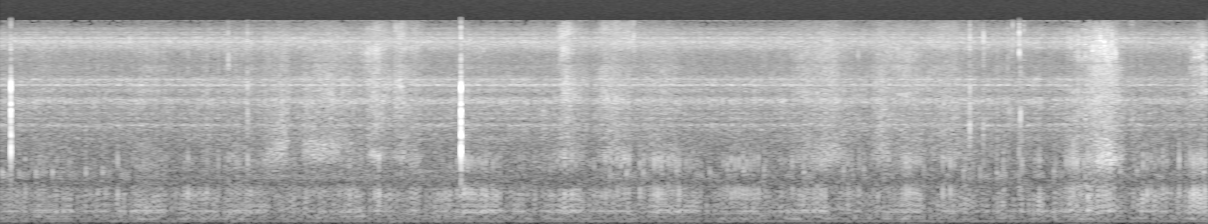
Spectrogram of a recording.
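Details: Dutchess, a pet cat, plays with a water bottle lid while a continuous low pulsing purr hums underneath, with occasional sharp tapping sounds and one louder click near the middle.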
